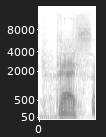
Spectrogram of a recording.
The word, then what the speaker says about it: Tres: Also gut, die 3 wird jetzt wahrscheinlich eher Spanisch ausgesprochen und nicht Deutsch. Tres. Äh, Antenna Tres, ja.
